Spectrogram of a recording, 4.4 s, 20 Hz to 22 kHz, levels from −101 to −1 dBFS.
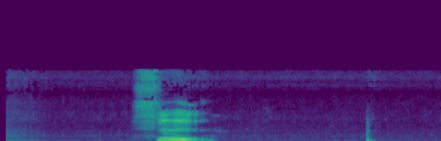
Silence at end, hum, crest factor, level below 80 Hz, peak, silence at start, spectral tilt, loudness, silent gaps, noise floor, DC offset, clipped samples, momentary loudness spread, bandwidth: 0.7 s; none; 24 dB; -66 dBFS; -16 dBFS; 0.05 s; -3.5 dB/octave; -31 LUFS; none; -77 dBFS; under 0.1%; under 0.1%; 21 LU; 11.5 kHz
